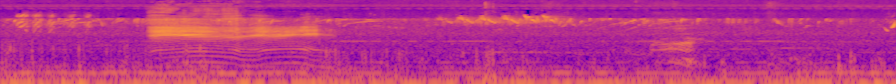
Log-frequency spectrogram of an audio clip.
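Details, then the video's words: Domestic cattle, a tame herd grazing in a wide green rice field on a sunny morning, give one drawn-out, wavering low moo with rich harmonics lasting about two seconds; birds chirp throughout over a steady low engine-like hum. "Suara Sapi Moo"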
